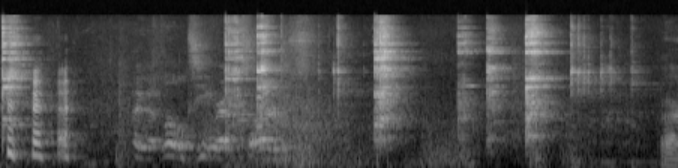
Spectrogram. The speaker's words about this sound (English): So if you want to get a sip, go for it. Are we cheersing? Cheers. Sure.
